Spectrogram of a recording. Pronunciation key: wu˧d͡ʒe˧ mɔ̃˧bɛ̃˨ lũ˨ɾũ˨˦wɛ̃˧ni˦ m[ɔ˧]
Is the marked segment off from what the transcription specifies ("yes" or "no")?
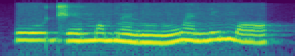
no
